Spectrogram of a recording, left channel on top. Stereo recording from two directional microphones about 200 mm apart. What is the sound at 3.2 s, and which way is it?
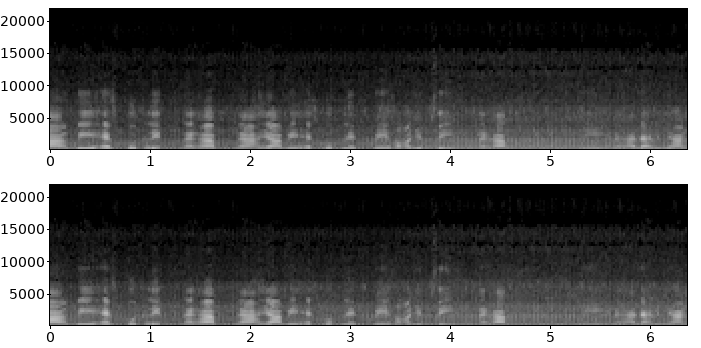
Speech, 15° left (ahead or behind).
